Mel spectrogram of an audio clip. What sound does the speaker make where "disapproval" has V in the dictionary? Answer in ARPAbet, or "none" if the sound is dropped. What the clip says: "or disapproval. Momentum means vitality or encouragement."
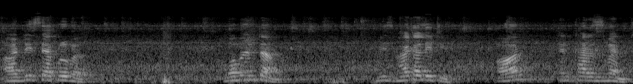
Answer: B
